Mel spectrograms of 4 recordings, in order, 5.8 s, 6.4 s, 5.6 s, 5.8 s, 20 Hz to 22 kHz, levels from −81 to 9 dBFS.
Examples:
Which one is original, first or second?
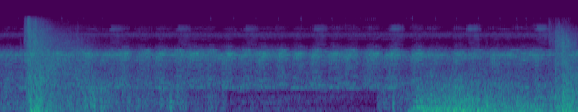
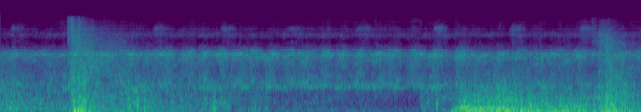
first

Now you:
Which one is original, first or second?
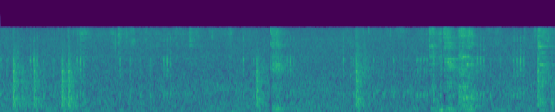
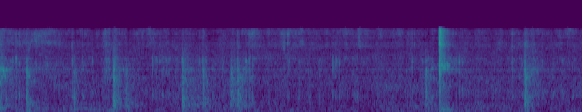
first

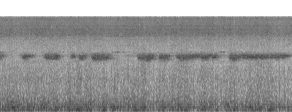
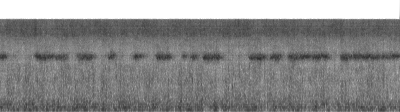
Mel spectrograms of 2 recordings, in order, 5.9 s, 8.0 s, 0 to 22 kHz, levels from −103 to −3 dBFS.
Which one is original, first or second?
first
